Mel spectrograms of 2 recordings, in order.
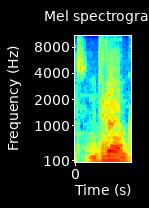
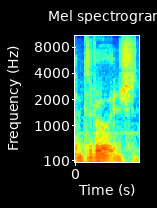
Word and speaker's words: druj: And Druj or Druj, doesn't matter how you pronounce that one, which means wrongness.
